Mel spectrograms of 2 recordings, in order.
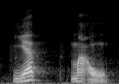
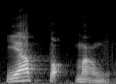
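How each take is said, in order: First: The t is closed with no bounce. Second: The t bounces lightly, only halfway. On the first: The speaker calls it wrong. "Salah, tidak pantul" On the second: The speaker calls it right. "Yang betul"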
